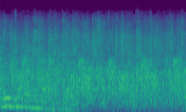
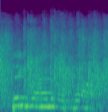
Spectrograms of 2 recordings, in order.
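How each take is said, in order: First: "Big round of applause" stretched out slowly, each word lengthened; slow it right down and lean on every word; drawn-out repeat. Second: Loud and higher, rallying the room; calling for applause. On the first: Repeating the applause request to the crowd, slow and emphatic. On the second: Urging the audience to applaud standing veterans, loud rallying call. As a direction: pump the crowd up for the veterans. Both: Real, not acted.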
